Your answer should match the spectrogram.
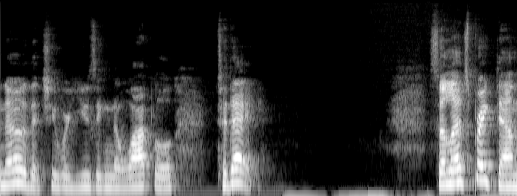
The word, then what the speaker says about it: Nahuatl: in Nahuatl, is actually, I'm overpronouncing that L. It's almost a silent L. It's Nahuatl, and it's almost like a little puff of air on the side of your tongue there.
